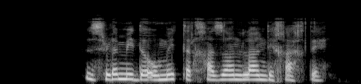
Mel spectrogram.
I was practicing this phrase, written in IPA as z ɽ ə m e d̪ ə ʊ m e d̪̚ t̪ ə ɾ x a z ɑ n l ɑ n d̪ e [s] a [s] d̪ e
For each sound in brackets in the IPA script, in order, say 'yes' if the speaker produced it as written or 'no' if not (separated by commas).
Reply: no, no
